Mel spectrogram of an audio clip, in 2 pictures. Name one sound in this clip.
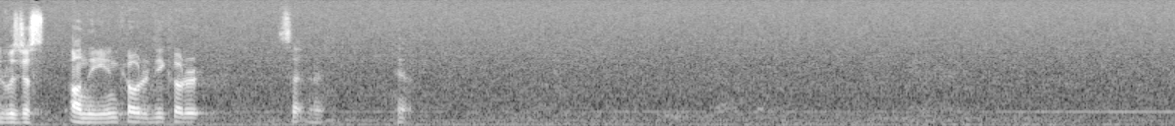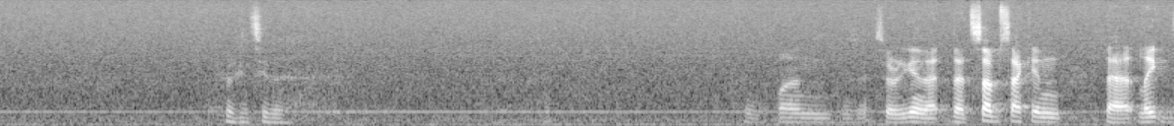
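A man speaks nearby with pauses between remarks.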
